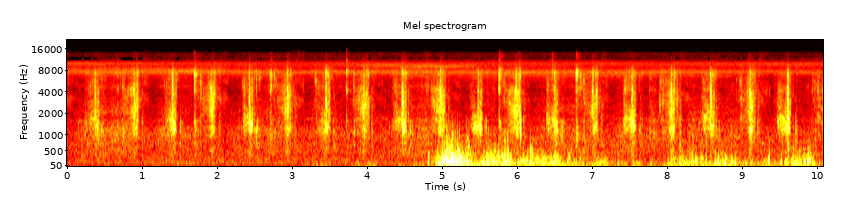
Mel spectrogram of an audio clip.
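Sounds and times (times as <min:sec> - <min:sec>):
footsteps sloshing through water: 0:00.2 - 0:10.0.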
